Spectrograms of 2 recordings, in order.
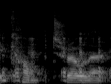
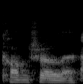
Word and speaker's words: comptroller: You don't say comptroller. It's pronounced controller.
